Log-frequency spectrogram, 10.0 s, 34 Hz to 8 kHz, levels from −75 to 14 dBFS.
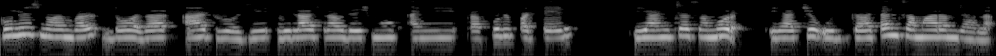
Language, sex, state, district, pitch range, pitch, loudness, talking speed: Marathi, female, Maharashtra, Aurangabad, 200-230 Hz, 210 Hz, -22 LUFS, 95 wpm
